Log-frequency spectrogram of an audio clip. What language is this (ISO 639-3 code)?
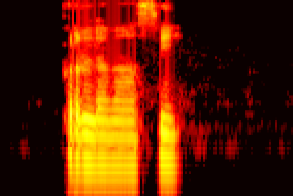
ckb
